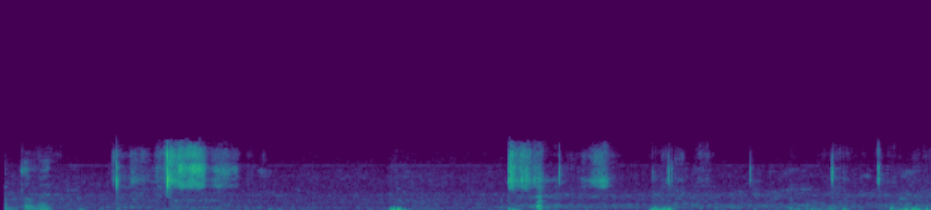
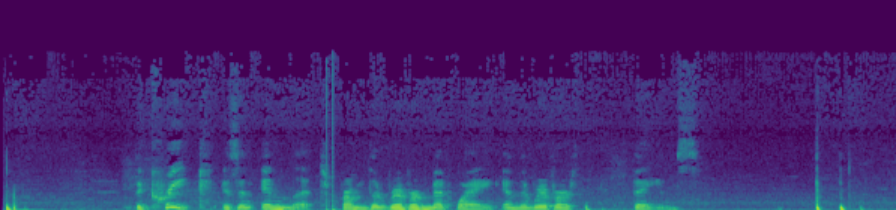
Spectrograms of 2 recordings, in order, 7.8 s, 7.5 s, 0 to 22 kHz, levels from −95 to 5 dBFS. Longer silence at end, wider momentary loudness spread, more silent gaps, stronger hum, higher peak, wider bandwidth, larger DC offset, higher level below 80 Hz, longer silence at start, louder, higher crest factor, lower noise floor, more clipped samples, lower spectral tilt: second, 0 s vs 0.25 s; first, 27 LU vs 13 LU; neither; neither; second, -8 dBFS vs 0 dBFS; second, 7.4 kHz vs 13.5 kHz; neither; second, -60 dBFS vs -44 dBFS; about the same, 0.05 s vs 0.05 s; second, -38 LUFS vs -21 LUFS; first, 34 dB vs 22 dB; first, -69 dBFS vs -53 dBFS; neither; second, -2 dB/octave vs -8 dB/octave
